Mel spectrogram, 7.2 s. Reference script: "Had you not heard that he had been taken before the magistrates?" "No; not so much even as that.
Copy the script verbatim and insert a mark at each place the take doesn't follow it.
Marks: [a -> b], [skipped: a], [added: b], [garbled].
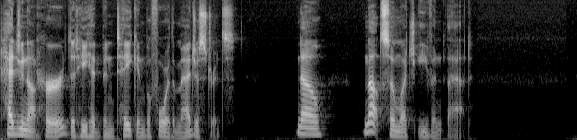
"Had you not heard that he had been taken before the magistrates?" "No; not so much even [skipped: as] that.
